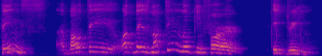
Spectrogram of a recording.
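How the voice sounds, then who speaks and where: With a Portuguese accent, a man speaks at a very slow pace, his intonation lively. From Brazil. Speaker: IT technical lead. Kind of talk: interview. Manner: halting.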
